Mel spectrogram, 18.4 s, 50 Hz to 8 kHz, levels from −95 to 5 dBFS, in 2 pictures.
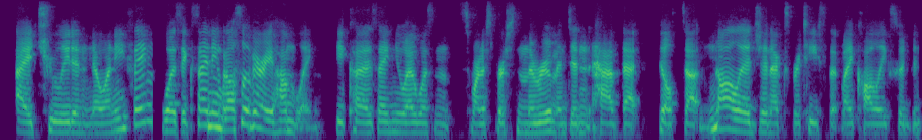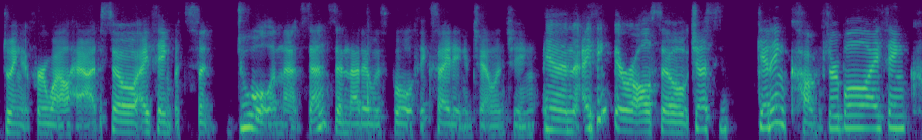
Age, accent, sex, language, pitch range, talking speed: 20-39, American, female, English, 165-215 Hz, 235 wpm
